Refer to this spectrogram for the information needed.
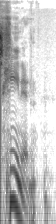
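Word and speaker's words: Henon: So first of all, Councilman Bobby Heenan, his name is missing an E. It's H-E-N-O-N, but it's pronounced Heenan.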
